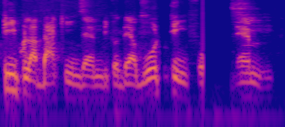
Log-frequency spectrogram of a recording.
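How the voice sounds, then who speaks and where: A man's voice: lowish voice, brisk, darkish tone, breathy edge, poor audio. A man guest in a casual online interview, talking earnestly and encouragingly in simple phrasing over a call.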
